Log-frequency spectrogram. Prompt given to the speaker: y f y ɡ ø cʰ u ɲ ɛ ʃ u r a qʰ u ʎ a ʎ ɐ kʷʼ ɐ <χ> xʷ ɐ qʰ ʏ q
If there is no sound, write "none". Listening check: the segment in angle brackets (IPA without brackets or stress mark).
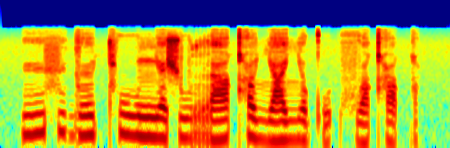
ʔ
